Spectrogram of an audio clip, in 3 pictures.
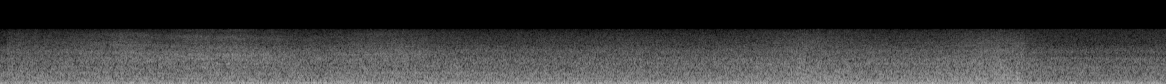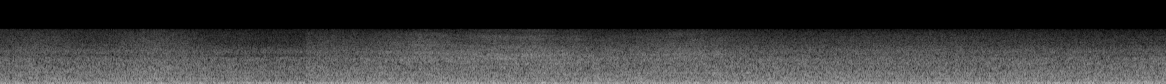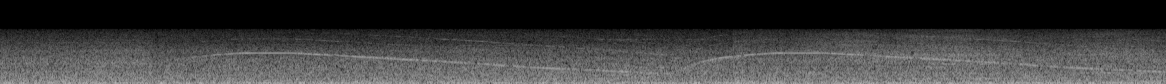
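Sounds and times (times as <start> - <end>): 
city ambience: 0.0 - 34.9.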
